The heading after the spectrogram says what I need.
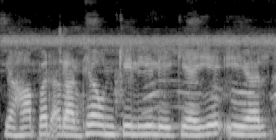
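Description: A young woman vlogging in a casual way, speaking slowly in her voice-over and loudly when she explains a hearing aid to an elderly neighbour. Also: medium pitch, level tone, noisy background. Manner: slow, devotional narration; loud and repetitive when helping the elderly neighbour. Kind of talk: casual vlog voice-over and chat.

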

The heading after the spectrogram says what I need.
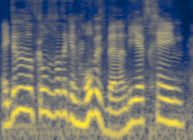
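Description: Excitable Dutch gaming commentator, young man. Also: on the high side, fast. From Netherlands. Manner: excitable, chatty, addresses viewers as guys, mixes English phrases. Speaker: gaming YouTuber. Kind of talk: Let's Play commentary.

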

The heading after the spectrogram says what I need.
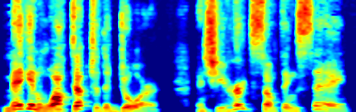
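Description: A man reading a children's storybook aloud to young listeners in a lively, expressive, playful way. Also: high-pitched, normal speed, slightly rough.

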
